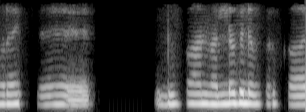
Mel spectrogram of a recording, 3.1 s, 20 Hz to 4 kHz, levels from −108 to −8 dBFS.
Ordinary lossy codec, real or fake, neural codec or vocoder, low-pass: MP3, 24 kbps; fake; autoencoder, 48 kHz, 32 numbers a frame, DAC-VAE, trained on Japanese speech; 3.6 kHz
